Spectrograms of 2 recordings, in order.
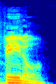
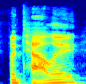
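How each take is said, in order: First: The word ends plainly on the L sound. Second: The word ends with an added vowel sound. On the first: The speaker calls it right. "There is no E. It's just Fatal" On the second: The speaker calls it wrong. "so many people pronounce it Fatale"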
